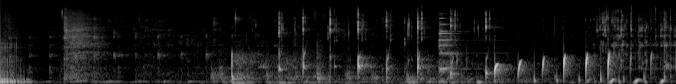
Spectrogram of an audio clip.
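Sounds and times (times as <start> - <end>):
beer glugging out of a bottle into a glass: 1.3 - 6.7.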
